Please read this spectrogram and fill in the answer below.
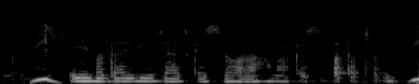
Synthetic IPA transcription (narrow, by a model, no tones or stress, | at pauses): ebɐt̪aːeɡid͡ʒaːd͡ʒkɛːseɦoɾaɦɐmaɾakɛːsepɐt̪at͡ʃɐle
